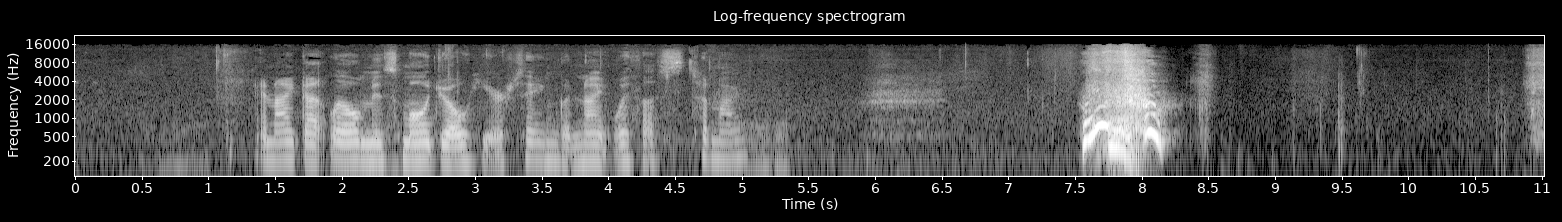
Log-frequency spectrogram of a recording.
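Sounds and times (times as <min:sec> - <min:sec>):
man sneezing: 0:07.6 - 0:08.4.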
